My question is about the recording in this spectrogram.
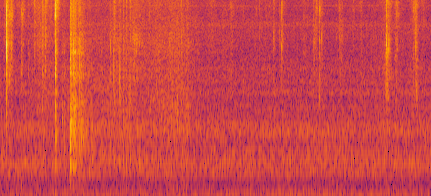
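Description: Hands handling small fishing tackle: a few sharp clicks and light rustling, the loudest clicks in the first second, then fainter scattered ticks, over a steady low background hum.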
